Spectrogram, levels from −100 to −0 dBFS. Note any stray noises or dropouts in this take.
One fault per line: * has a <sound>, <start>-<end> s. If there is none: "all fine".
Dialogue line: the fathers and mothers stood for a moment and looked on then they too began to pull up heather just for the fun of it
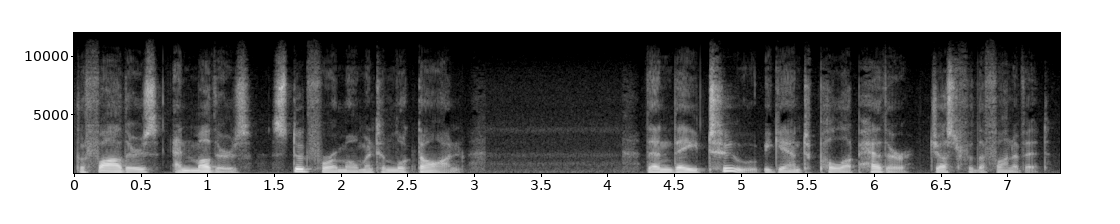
all fine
